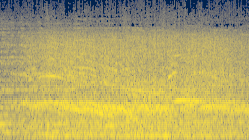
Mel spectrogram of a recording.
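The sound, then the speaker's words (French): A steady, loud roar of military trucks, jeeps, half-tracks and tanks rolling continuously along English roads, with whining mechanical tones and a dense wash of noise that may include crowd sounds. “Les camions, les jeeps, les half-track, les chars roulent sur les routes anglaises.”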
